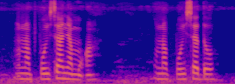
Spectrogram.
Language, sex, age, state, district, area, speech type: Santali, female, 30-45, West Bengal, Birbhum, rural, spontaneous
